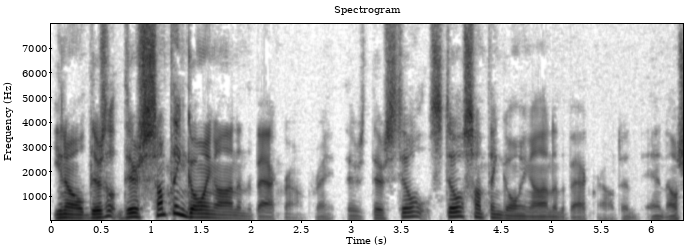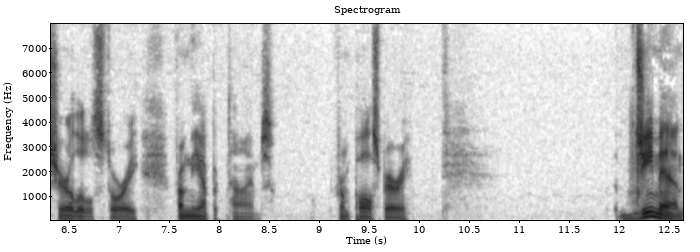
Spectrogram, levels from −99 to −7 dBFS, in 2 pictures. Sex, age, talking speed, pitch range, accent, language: male, 40-59, 175 wpm, 100-130 Hz, American, English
